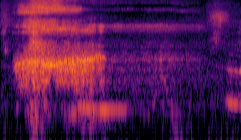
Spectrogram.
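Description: A person's breathy, unvoiced exhalation, about a second long, that fades out.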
